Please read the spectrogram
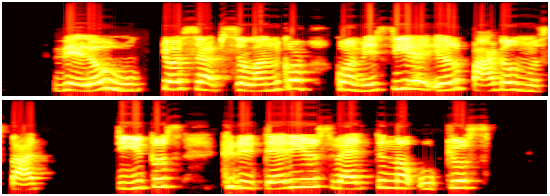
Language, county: Lithuanian, Klaipėda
